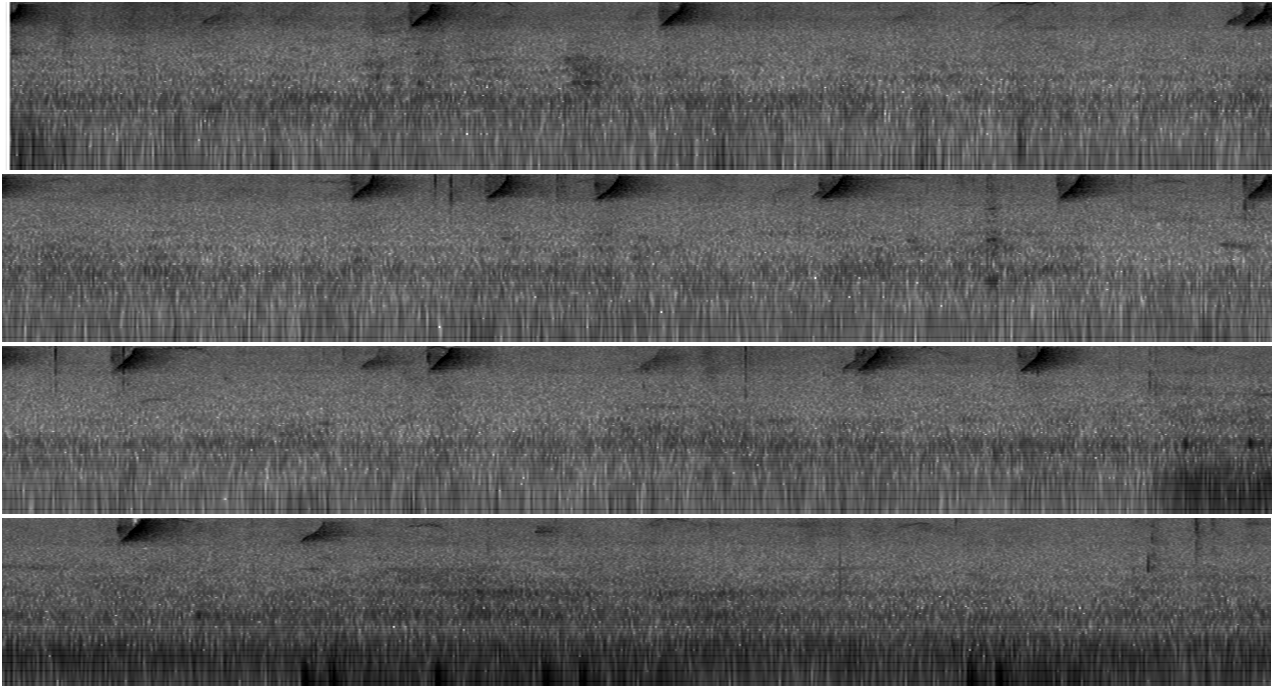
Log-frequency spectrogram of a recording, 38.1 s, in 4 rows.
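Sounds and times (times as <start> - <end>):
faint outdoor background: 0.0 - 38.0
bird chirping: 9.2 - 9.8, 27.9 - 36.7
low rumble: 27.7 - 38.0.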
